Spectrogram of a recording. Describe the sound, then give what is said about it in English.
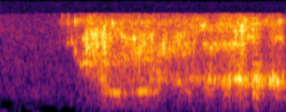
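Liquid is poured onto the ground as a libation during a ceremony, a steady splashing trickle that starts after a moment of quiet and runs unbroken to the end. “as we pour libation towards the east”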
